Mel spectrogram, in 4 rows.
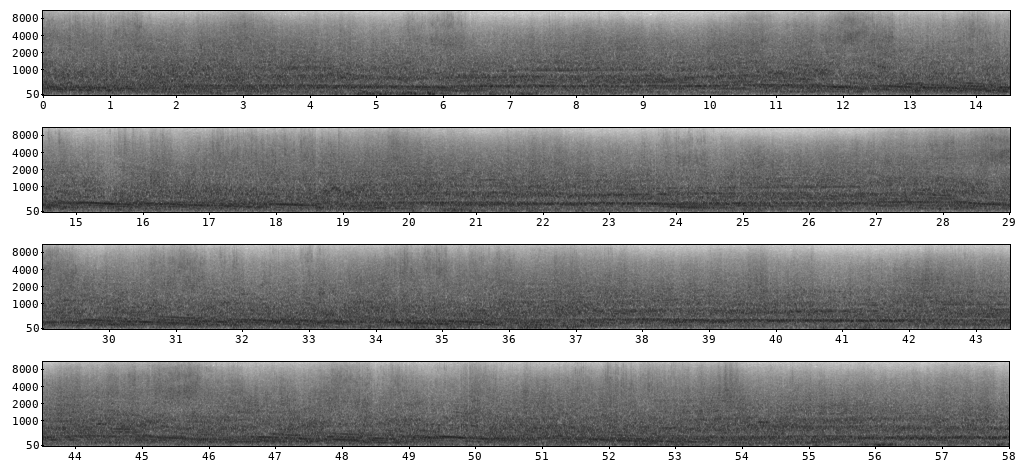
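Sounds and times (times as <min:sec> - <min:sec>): racing truck engines passing: 0:00.0 - 0:58.0.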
